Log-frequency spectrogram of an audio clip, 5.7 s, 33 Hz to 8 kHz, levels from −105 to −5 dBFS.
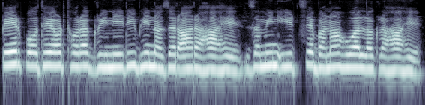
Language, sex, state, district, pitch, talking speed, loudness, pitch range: Hindi, female, Arunachal Pradesh, Lower Dibang Valley, 230 Hz, 190 wpm, -16 LUFS, 215-250 Hz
